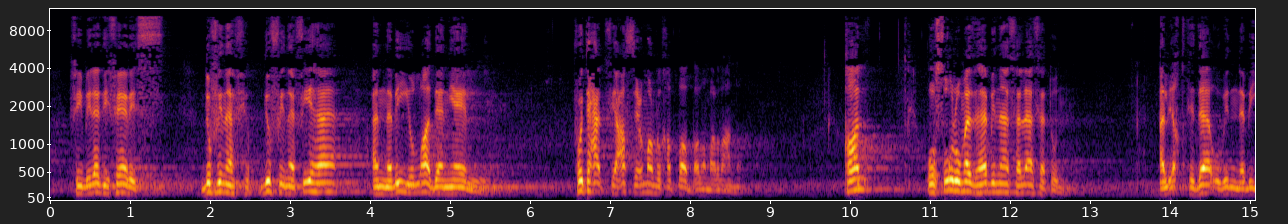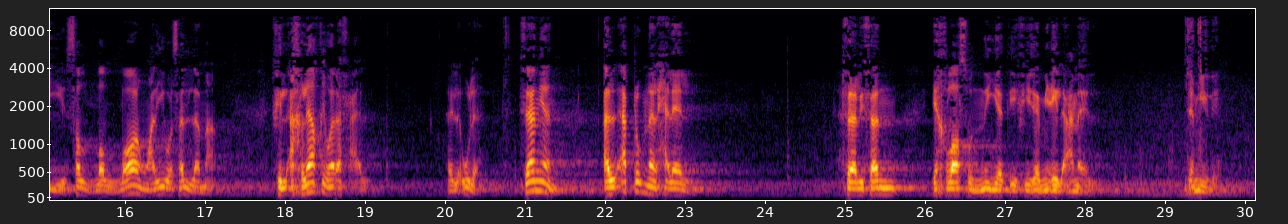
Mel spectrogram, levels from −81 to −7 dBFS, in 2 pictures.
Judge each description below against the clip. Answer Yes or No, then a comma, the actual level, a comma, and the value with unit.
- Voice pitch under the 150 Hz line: No, medium, 165 Hz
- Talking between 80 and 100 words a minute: Yes, average, 85 wpm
